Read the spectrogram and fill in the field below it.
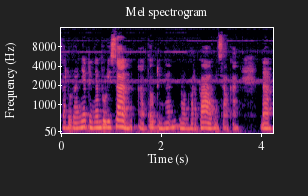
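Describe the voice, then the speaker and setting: A woman's voice: mid-range voice, fairly even intonation, normal speed, creaky, a little hiss or hum. A woman lecturer, explaining in a recorded online lecture, repeating key points with frequent fillers.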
